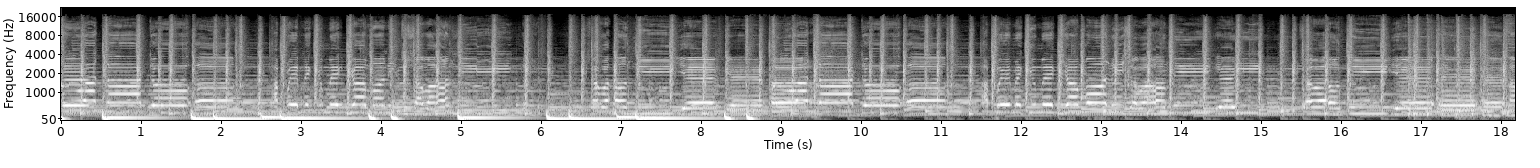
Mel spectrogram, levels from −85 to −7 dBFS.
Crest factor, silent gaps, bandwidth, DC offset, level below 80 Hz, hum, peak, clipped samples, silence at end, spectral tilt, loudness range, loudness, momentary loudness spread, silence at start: 10 dB; none; 17.5 kHz; under 0.1%; -16 dBFS; none; 0 dBFS; under 0.1%; 0 s; -5 dB/octave; 3 LU; -11 LUFS; 6 LU; 0 s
